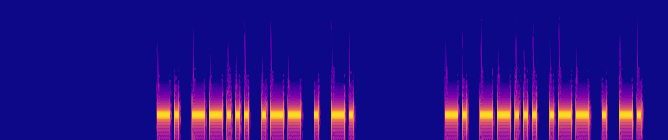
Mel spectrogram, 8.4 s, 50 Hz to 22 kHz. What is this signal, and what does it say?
Morse code, heard as a keyed tone, about 21 wpm, 700 Hz. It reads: N7WEN N7WEN
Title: USA Call Signs - 5 Characters - Repeated 3x - 22wpm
